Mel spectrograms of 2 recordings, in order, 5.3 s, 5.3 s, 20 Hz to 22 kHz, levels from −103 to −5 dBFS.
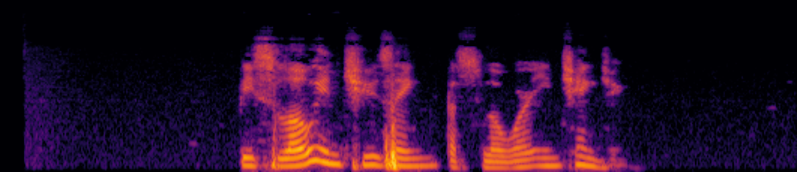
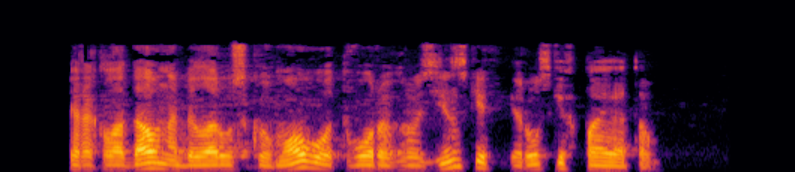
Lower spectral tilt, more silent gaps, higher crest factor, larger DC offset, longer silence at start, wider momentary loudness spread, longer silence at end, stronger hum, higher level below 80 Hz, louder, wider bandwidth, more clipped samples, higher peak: about the same, -6 dB/octave vs -5.5 dB/octave; neither; first, 28 dB vs 22 dB; neither; first, 1.6 s vs 0.5 s; first, 13 LU vs 10 LU; first, 1.15 s vs 0.95 s; neither; second, -76 dBFS vs -66 dBFS; second, -30 LUFS vs -25 LUFS; first, 9.4 kHz vs 8 kHz; neither; about the same, -6 dBFS vs -4 dBFS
